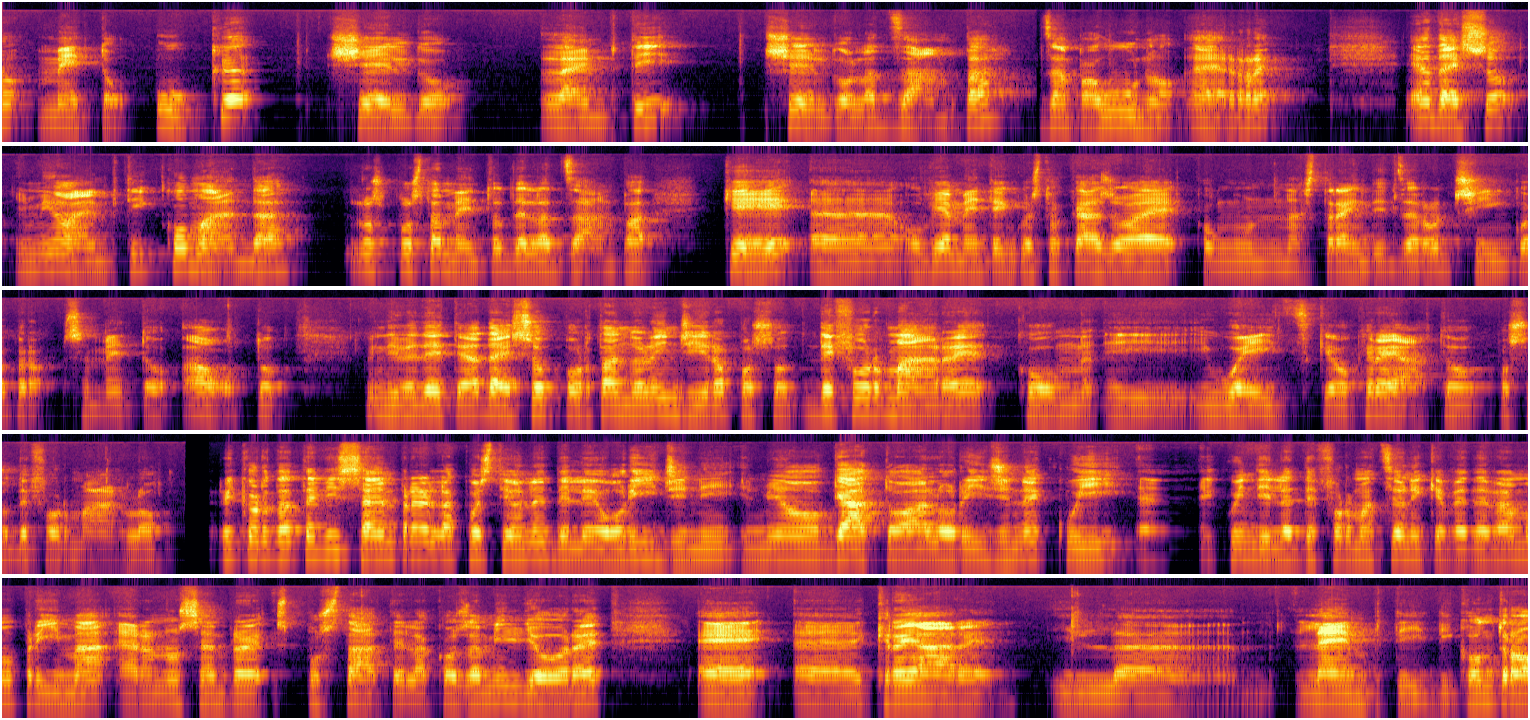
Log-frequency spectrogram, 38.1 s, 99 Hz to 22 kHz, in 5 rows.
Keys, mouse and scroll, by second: 3.8-5.7 drag, 8.6 g, 14.2 click, 16.9 g, 32.3 shift+s, 35.9 shift+a.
